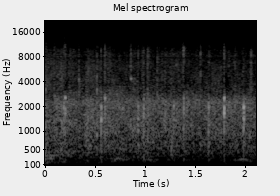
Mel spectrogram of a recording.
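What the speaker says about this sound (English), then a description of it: "A massive round of applause for those guys, please." A round of applause from the audience at a football awards evening, steady dense clapping throughout with a few sharper claps standing out near the end.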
